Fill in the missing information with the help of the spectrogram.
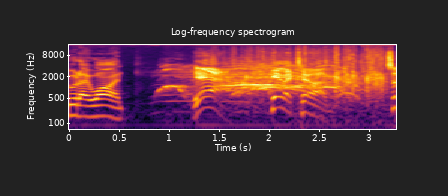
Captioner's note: audience cheers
